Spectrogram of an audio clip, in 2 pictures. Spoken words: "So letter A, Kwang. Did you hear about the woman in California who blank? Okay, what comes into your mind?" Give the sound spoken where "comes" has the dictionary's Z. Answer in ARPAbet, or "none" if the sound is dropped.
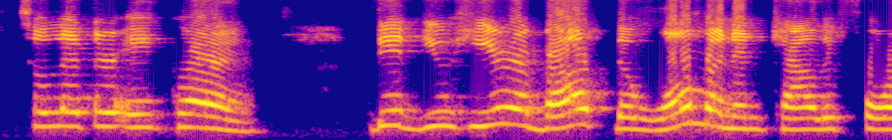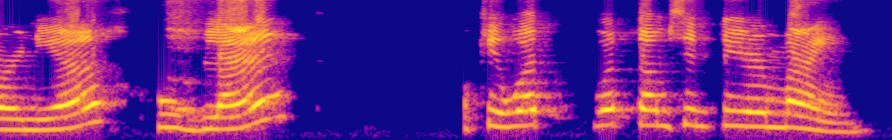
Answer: S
